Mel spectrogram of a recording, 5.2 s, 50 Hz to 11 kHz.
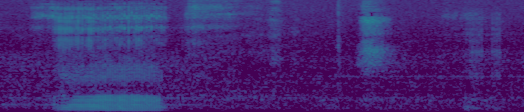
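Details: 2-year-old female puggle sleeping, snoring somewhat quieter than usual: low, rattling snore on the in-breath followed by quieter breathing; snoring.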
